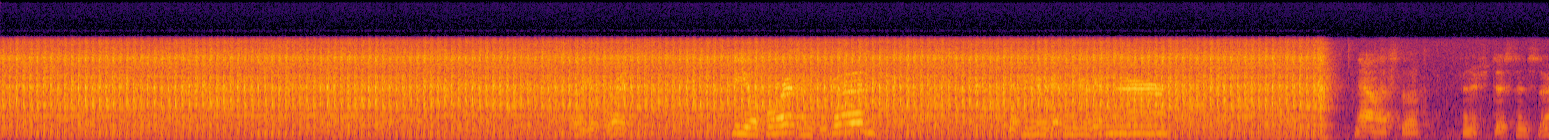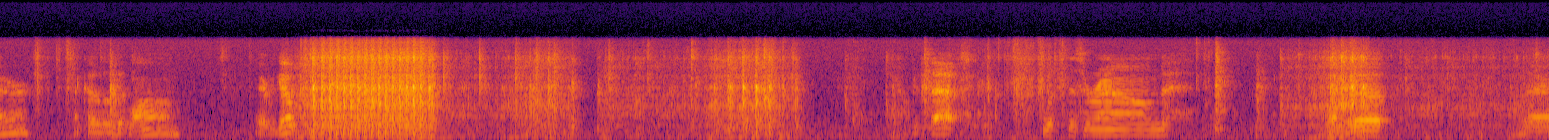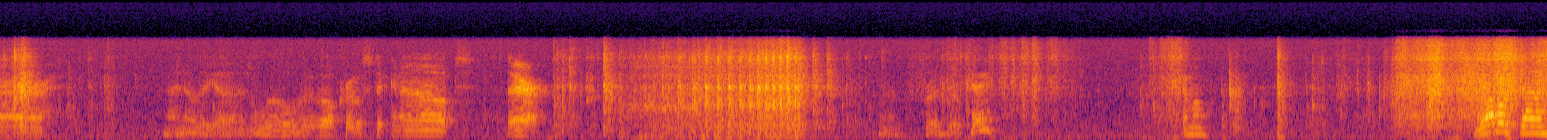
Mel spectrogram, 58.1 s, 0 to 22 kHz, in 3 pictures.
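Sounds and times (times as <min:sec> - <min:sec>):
sewing machine stitching: 0:00.0 - 0:16.8, 0:22.9 - 0:29.5, 0:35.3 - 0:39.4, 0:45.7 - 0:49.3, 0:56.1 - 0:58.0.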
